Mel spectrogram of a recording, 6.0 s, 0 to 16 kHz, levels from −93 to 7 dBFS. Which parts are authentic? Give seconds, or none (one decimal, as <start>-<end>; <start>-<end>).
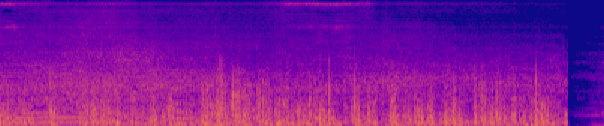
none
